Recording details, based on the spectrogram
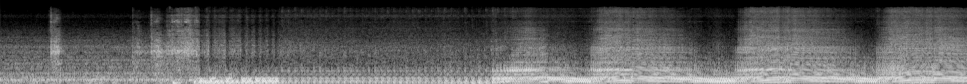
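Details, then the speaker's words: CRF engine with a new BRT 4-valve head, free-revved: revs rise and fall with crisp throttle response. Pickup is much fuller than usual, with a loud exhaust and noticeably noisy valve clatter from the 4-valve head; otherwise healthy. "Oke teman-teman jadi untuk gas-gasannya bagus dari seperti biasanya itu jauh lebih padet kalau yang 4 ini cuman memang ini suara kenapnya berisik ya"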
